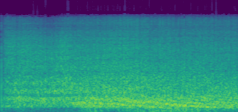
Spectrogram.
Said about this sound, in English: Here's sound from Monday as the South Korean military launched a ballistic missile into the Sea of Japan, part of a live fire exercise meant to, it said, strongly warn North Korea.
